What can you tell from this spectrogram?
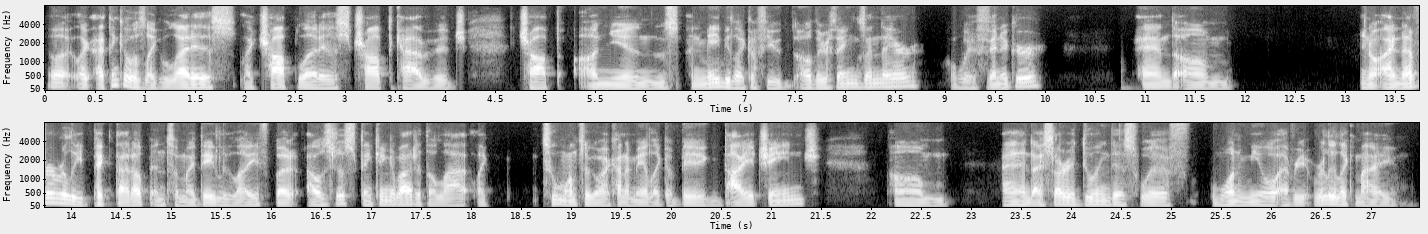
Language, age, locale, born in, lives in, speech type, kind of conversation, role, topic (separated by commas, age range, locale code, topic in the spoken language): English, 25-29, en-US, United States, United States, conversation, unstructured, none, What small cultural habits have you picked up from other places?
